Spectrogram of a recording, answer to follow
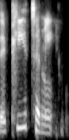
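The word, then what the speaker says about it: epitome: so it's pronounced as a p to me so the stress is on the second syllable it's on the pit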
